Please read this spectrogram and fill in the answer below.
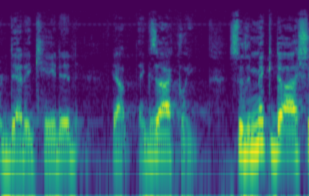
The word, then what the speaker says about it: mikdash: It's a mikdash. Everybody say mikdash. And you spell that M-I-K. In English you spell it M-I-K. D-A-S-H. Mikdash.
